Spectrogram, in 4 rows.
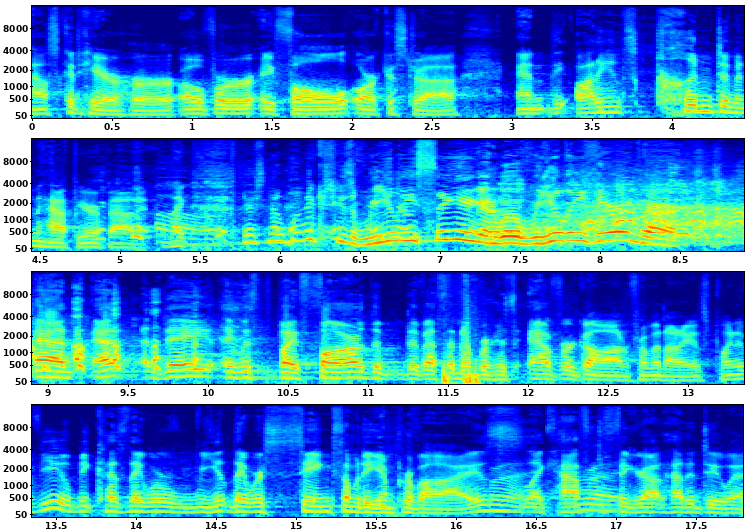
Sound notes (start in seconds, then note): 7.4 laughter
